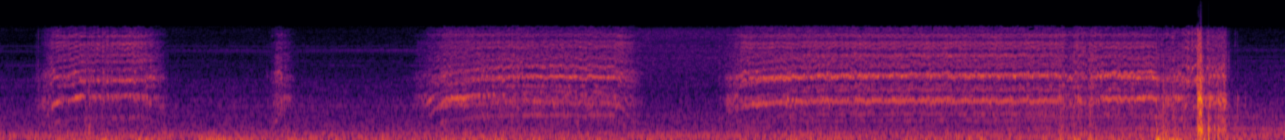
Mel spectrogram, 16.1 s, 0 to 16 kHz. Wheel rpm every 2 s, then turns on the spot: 100, 10, 40, 130, 60, 160, 160, 100.
none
